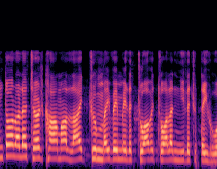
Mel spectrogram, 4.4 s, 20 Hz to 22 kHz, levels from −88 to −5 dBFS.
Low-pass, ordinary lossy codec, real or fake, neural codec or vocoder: 7.2 kHz; none; fake; autoencoder, 48 kHz, 128 numbers a frame, DAC-VAE, trained on Japanese speech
